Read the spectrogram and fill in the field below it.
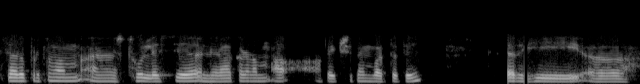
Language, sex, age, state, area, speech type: Sanskrit, male, 45-60, Rajasthan, rural, conversation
